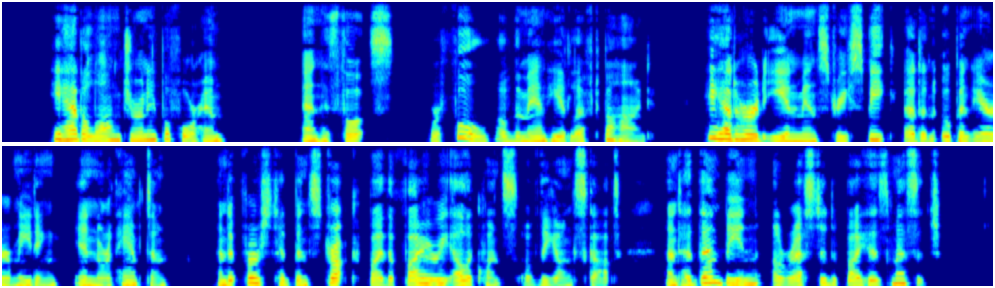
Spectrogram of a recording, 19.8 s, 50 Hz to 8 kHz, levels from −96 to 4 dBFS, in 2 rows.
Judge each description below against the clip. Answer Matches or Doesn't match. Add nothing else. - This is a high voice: Matches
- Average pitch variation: Matches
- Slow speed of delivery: Doesn't match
